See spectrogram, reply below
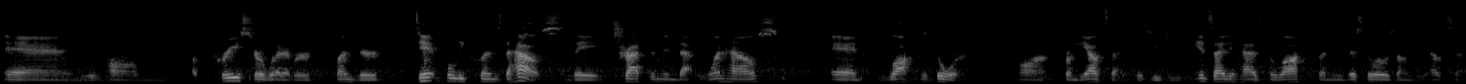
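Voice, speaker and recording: Young man, bright voice, faint hiss behind, dramatic rambling storyteller. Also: mid-range voice, poor audio. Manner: hesitant, dramatic, lots of fillers and restarts. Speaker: streamer's boyfriend telling a ghost story. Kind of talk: casual storytelling on a livestream call.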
